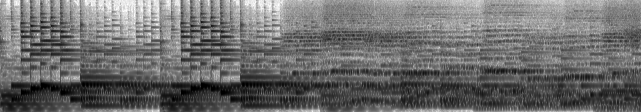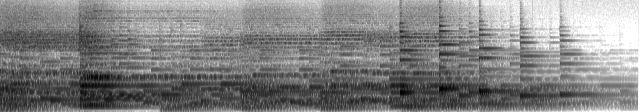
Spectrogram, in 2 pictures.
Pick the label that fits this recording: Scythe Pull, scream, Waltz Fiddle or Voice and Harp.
Voice and Harp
